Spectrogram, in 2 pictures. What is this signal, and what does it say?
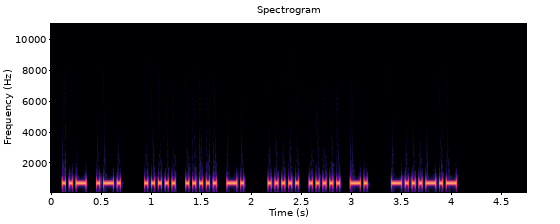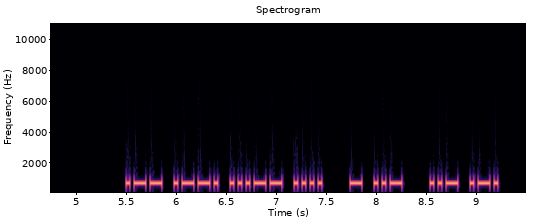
Morse code, heard as a keyed tone, about 40 wpm, 700 Hz. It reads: UR 55N 55N <BK> WP3H TU UR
